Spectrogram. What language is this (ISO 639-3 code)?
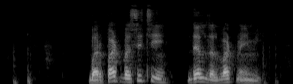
bsk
